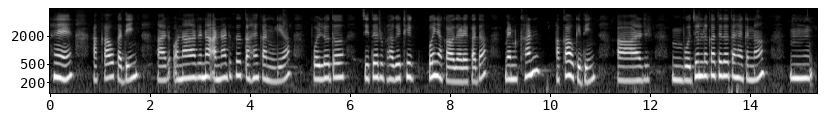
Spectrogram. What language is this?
Santali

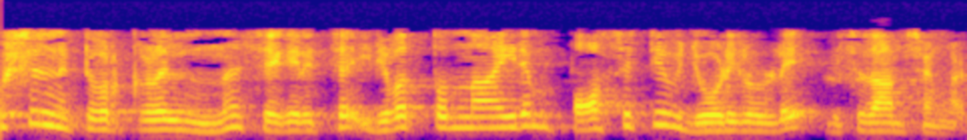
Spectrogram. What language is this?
Malayalam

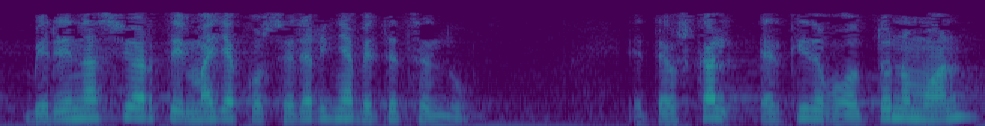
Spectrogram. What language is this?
Basque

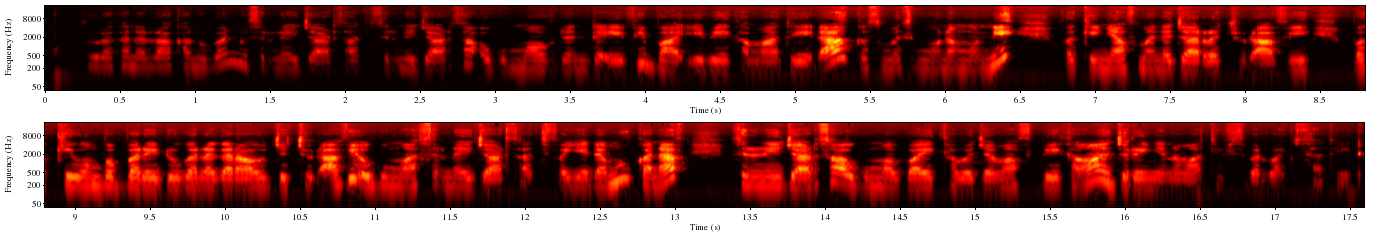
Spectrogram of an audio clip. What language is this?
Oromo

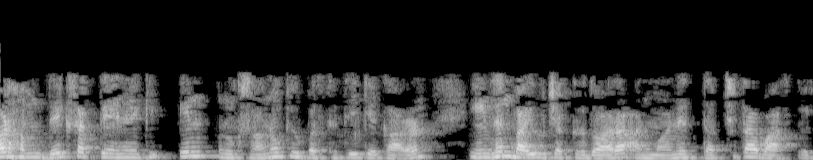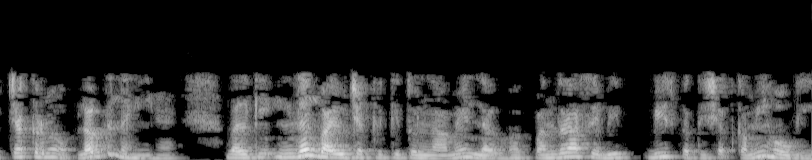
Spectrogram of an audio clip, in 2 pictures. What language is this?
Hindi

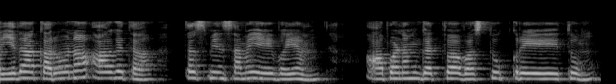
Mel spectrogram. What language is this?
Sanskrit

